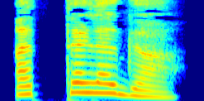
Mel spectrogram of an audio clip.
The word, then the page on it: ಅಧೋಲೋಕ: Kannada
